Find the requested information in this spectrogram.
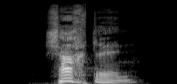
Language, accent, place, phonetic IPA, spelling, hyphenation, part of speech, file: German, Germany, Berlin, [ˈʃaxtl̩n], schachteln, schach‧teln, verb, De-schachteln.ogg
- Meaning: to nest (i.e. place one thing inside another)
